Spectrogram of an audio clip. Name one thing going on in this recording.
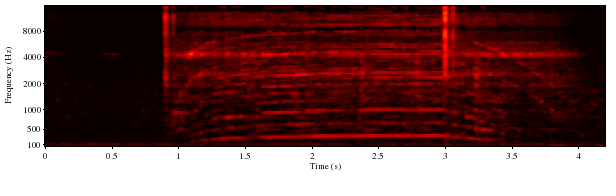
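A small electric motor whines up, runs briefly and winds down.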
